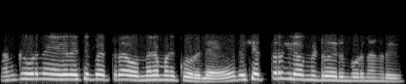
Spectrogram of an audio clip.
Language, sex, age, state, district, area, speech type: Malayalam, male, 45-60, Kerala, Palakkad, rural, conversation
